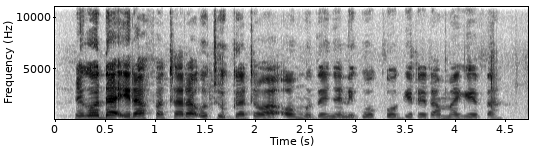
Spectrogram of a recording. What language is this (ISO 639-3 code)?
kik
